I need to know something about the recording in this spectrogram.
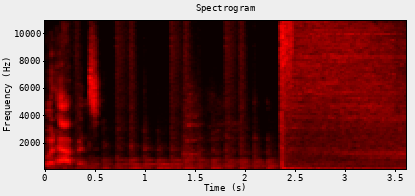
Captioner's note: exhales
